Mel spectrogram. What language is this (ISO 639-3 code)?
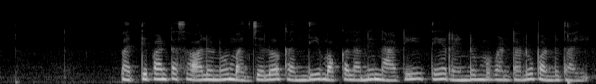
tel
